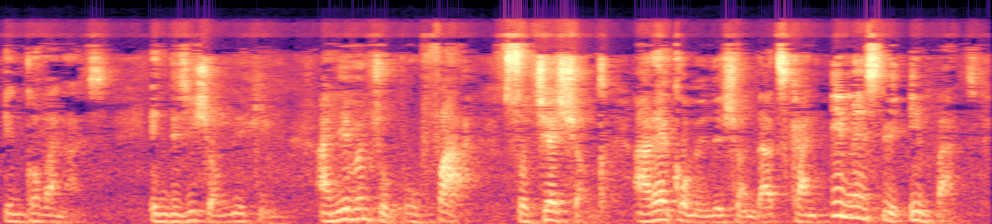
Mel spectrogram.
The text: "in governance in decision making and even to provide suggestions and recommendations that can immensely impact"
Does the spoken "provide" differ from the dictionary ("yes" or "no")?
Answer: yes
